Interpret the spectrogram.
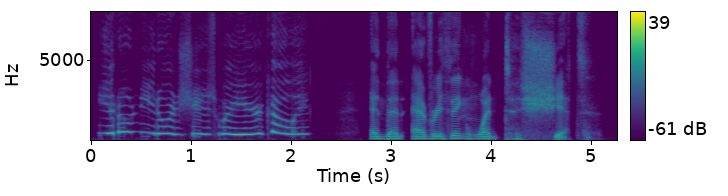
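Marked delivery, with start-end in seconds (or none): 0.1-2.1 squeaky, tiny, very high elf voice. Retelling a trip, the speaker voices what they heard in a little elf voice. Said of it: "all I heard was this little elf voice say".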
